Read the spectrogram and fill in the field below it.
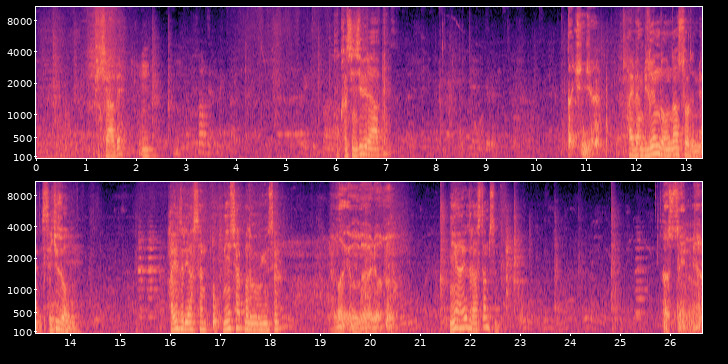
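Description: A middle-aged man speaks in a low, weary voice close by.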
